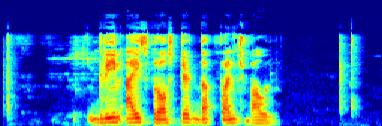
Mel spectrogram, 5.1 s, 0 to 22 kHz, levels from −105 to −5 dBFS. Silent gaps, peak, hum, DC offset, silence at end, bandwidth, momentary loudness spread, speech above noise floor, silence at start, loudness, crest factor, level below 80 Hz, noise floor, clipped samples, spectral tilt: none; 0 dBFS; none; under 0.1%; 0.4 s; 10.5 kHz; 19 LU; 64 dB; 0.1 s; -18 LUFS; 22 dB; -60 dBFS; -84 dBFS; under 0.1%; -2.5 dB/octave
